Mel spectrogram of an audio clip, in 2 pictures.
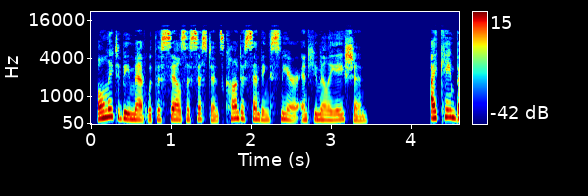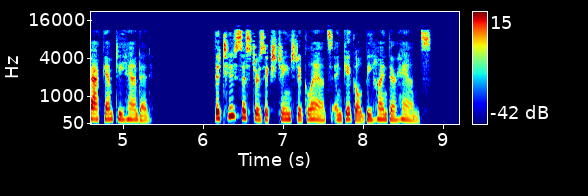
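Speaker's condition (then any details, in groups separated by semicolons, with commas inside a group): No condition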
